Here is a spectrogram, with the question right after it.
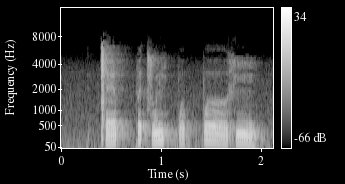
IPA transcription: ǀ ɛ pː ɛ t͡s w ĩ pː ɤ pː ɤː x ĩ

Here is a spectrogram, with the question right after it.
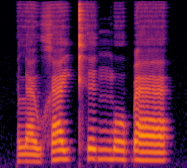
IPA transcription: l æ˨ u̯ x æ˦ j kʰ e˦ ŋ͡m o˦ ɓ æ˦

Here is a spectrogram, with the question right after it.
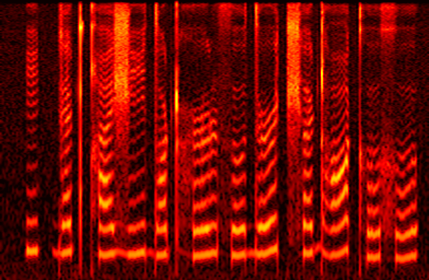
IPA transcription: i˨˥ k ɡ ɛ˨˥ ʈ qʰ ɛ˩˧ ʒ i˩˧ d ɔ˩˧ ʈ h ə˞˩˧ ɭ θ ʊ˩˧ d ə˞˨˥ t͡ʃʰ ə˨˥ ɖʱ ɑ˨˥ kʰ ʊ˩˧ x ʊ˩˧

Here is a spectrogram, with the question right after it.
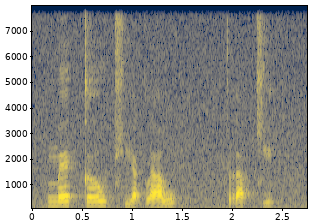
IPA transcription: m ɛː˥˩ k̚ t ɤː˥˩ w t͡ɕʰ i˨˩ a̯ k l a˦˥ w | k r a˨˩ p̚ t͡ɕ i˥˩ t̚

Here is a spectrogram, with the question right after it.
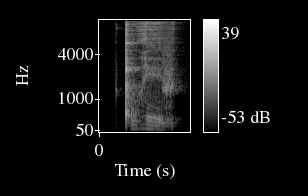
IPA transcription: ǃʼ u ɦ e v

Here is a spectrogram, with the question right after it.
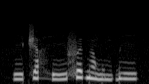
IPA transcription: i˨ t͡ʃ a˦ h iː˨˦ f ɛ˦ ɡ ã˨ ɡʷ ũ˨ m ɓ i˦

